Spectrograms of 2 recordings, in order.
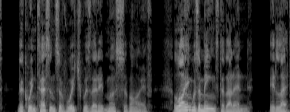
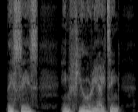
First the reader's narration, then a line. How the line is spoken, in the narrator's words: Columan muttered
